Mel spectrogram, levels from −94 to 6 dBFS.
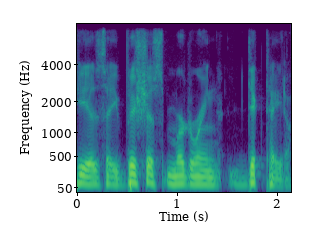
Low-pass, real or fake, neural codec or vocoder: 7.2 kHz; real; none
